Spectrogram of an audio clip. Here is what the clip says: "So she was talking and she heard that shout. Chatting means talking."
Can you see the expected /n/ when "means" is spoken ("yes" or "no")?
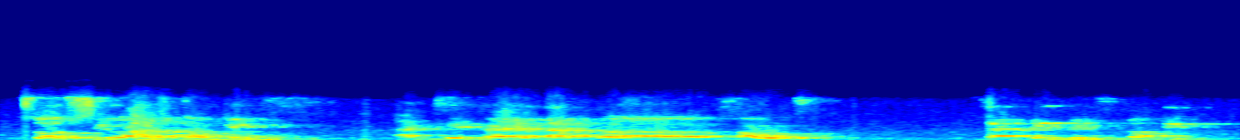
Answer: no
